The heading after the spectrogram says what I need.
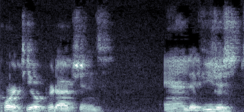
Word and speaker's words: Portillo: my name is Justin Portillo it sounds like it's spelled just as Portillo but the others are silent and I'm actually impressed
